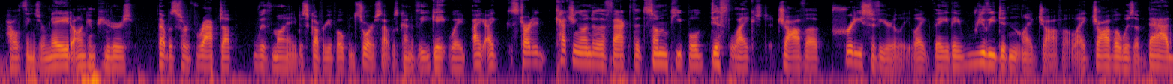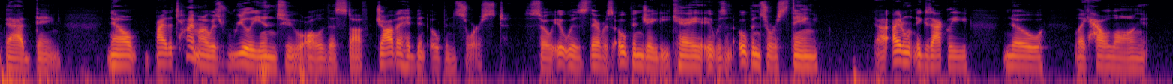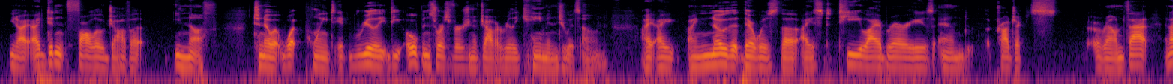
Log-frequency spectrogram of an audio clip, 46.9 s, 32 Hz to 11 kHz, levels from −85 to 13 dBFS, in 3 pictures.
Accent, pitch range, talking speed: American, 100-120 Hz, 170 wpm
